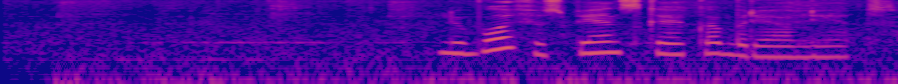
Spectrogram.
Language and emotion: Russian, sad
